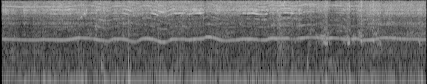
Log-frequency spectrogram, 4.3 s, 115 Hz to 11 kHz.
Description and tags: OP Bohrer 5
Geräusche aus einem Operationssaal: Drill noise with clinical operating room background, directly recorded during surgery
clinical, Ger, Klinischer, noise, OP, Operating, Operationssaal, OR, surgery, Theater, usche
